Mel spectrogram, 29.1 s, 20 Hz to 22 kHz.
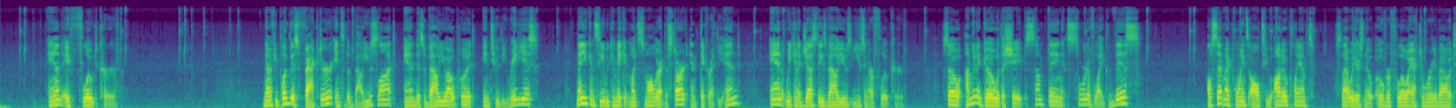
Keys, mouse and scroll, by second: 2.4 shift+a, 6.9 click, 11.2-14.2 scroll up 1, 15.5-29.1 drag.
